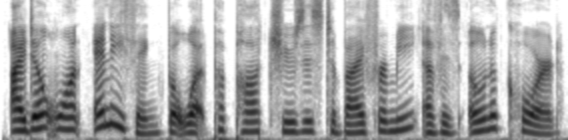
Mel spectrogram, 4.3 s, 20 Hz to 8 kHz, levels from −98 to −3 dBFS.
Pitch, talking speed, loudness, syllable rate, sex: 215 Hz, 225 wpm, -20 LUFS, 5.4 syllables/s, female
